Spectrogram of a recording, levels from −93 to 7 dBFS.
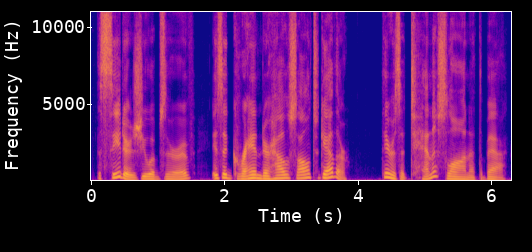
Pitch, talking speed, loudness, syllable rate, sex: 180 Hz, 160 wpm, -18 LUFS, 5.0 syllables/s, female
